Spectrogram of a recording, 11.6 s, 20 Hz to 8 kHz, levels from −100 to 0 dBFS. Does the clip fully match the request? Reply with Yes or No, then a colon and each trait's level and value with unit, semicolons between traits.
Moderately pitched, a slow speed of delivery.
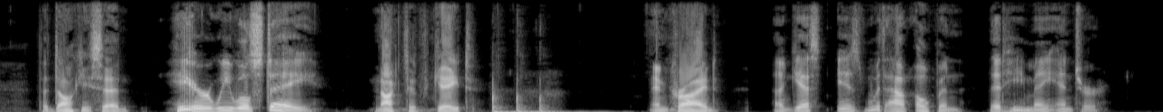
No: low, 130 Hz; slow, 115 wpm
